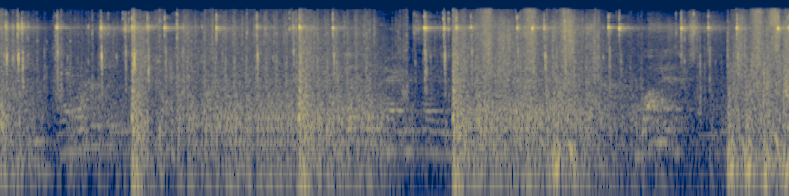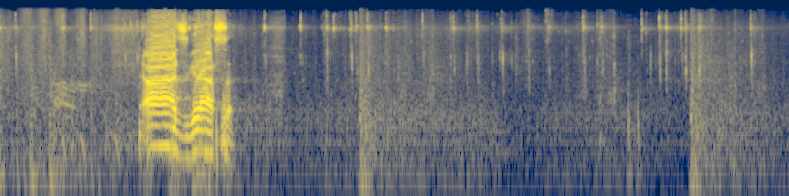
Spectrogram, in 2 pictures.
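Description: Sniper rifle shots crack sharply in a video game.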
